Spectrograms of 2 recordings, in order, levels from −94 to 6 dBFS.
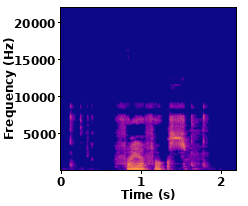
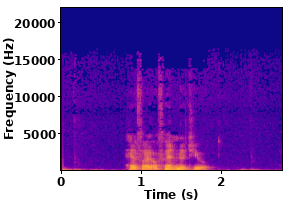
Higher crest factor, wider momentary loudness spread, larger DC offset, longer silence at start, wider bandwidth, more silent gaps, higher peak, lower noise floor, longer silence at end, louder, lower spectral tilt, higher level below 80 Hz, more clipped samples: about the same, 18 dB vs 18 dB; second, 6 LU vs 10 LU; neither; first, 0.75 s vs 0.05 s; second, 9.2 kHz vs 14.5 kHz; neither; second, -12 dBFS vs -2 dBFS; first, -70 dBFS vs -52 dBFS; first, 0.65 s vs 0.5 s; second, -28 LUFS vs -19 LUFS; second, -4.5 dB/octave vs -8 dB/octave; second, -80 dBFS vs -44 dBFS; neither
